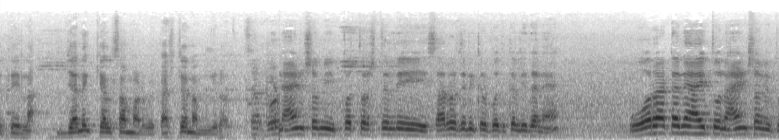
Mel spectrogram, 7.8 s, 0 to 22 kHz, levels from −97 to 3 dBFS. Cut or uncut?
cut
